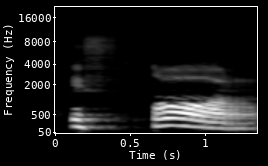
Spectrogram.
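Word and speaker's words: إفطار: Remember, Hamza with the kasra is e, right? So this is if, and then tar, iftar, and iftar is the Ramadan breakfast.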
